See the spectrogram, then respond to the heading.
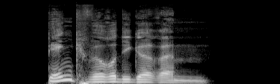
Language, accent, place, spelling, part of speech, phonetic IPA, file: German, Germany, Berlin, denkwürdigerem, adjective, [ˈdɛŋkˌvʏʁdɪɡəʁəm], De-denkwürdigerem.ogg
- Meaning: strong dative masculine/neuter singular comparative degree of denkwürdig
